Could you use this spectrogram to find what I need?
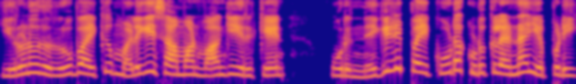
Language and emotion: Tamil, angry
